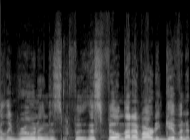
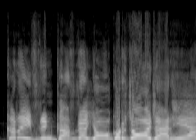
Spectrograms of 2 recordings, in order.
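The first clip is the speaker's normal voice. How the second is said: put-on Cockney accent, much higher pitch.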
